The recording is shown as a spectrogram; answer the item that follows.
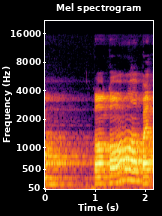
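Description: Traditional Tai (Thái) khắp singing by one voice: a held sung note fades away over the first second, then a new phrase begins about a second in, its pitch wavering and bending.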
